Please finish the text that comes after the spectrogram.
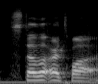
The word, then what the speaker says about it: Stella Artois: it's like famous enough to the where the pronunciation is like knowable I did it yeah yeah Stella Artois not to make fun of you making could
